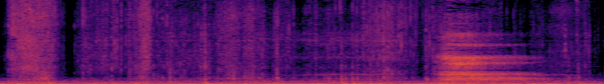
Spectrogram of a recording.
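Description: Cardboard trading cards being slid and flipped through in the hands, a faint papery rustle, with a louder breathy swell of about a second, a little after three seconds in.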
